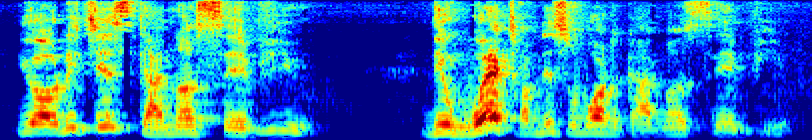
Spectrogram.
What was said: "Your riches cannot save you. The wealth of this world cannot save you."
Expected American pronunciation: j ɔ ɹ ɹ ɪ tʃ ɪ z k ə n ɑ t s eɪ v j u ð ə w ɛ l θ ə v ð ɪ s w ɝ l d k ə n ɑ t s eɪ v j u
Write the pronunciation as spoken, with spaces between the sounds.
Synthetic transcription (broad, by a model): j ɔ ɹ ɹ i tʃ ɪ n k ə n ɑ t s eɪ v j u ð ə w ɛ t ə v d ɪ s w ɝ d k ə n ɑ t s eɪ v j u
